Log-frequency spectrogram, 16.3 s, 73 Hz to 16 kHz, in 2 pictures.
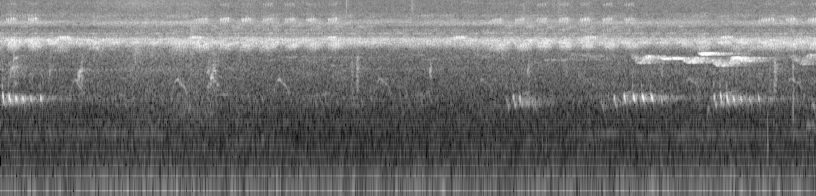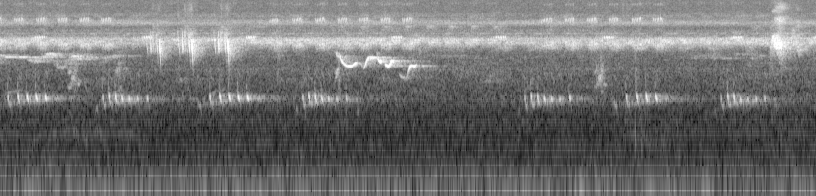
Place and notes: Pasture Yen Family, 埔里鎮桃米里 - Bird sounds
Bird sounds
Binaural recordings
Sony PCM D100+ Soundman OKM II
Puli Township, 水上巷28號, 28 April 2016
